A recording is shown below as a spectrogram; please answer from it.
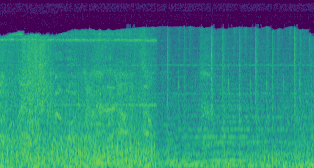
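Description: A helicopter in the video game Dead Rising roars with a loud, dense whirring drone that drops to a lower, steadier hum halfway through, with faint rhythmic thuds beneath.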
